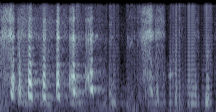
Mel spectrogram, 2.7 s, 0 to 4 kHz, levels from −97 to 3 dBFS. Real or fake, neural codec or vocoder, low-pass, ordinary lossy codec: real; none; 3.6 kHz; none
